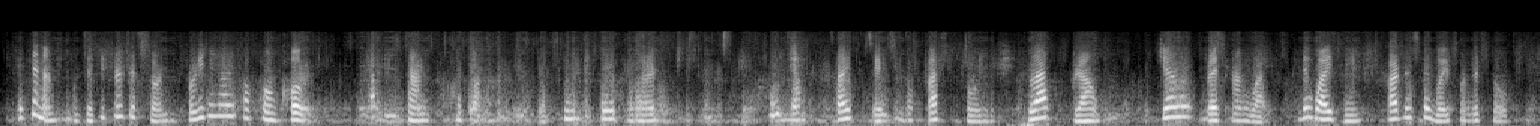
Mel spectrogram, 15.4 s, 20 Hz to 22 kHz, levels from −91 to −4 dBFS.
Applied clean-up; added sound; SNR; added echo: neural separator model SepFormer DNS4.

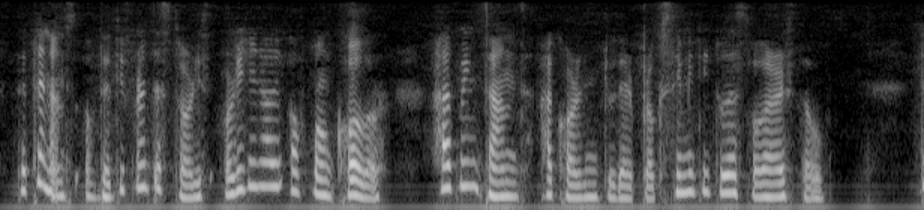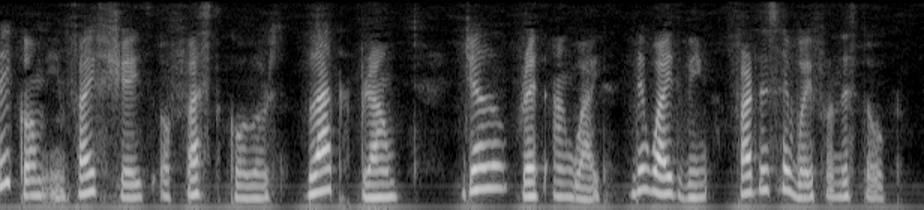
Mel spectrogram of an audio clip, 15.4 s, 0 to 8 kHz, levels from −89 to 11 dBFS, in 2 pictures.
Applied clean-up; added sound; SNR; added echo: none; none; none; none.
